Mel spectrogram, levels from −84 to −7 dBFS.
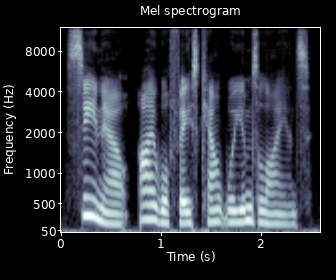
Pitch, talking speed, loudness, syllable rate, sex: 195 Hz, 185 wpm, -16 LUFS, 3.8 syllables/s, female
